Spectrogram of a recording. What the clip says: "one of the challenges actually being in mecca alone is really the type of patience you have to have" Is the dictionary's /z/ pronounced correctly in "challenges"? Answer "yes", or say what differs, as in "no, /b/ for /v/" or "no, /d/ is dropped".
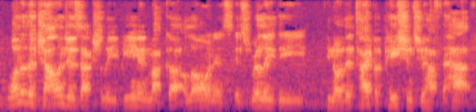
yes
